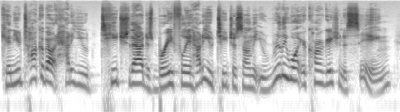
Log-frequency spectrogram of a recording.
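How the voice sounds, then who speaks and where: A man's voice: high voice, animated, fairly quick. A man who sings tenor, asking questions in a casual podcast conversation. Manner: easygoing, frequent short agreements.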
